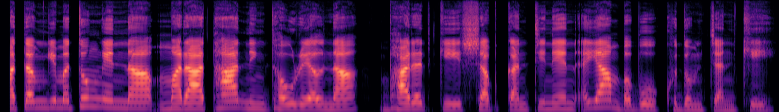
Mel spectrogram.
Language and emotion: Manipuri, neutral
